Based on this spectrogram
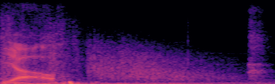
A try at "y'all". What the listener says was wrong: You're saying yeah. It's like you're gargling. Like you're gargling mouthwash, y'all.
